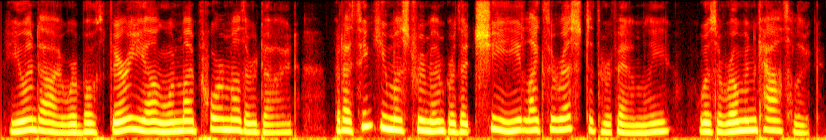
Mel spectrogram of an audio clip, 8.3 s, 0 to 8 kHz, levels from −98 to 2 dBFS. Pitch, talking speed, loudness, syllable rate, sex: 205 Hz, 220 wpm, -14 LUFS, 5.3 syllables/s, female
